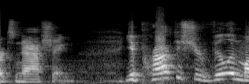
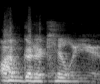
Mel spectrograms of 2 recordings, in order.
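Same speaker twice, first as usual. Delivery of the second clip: mocking, growled, growly vampire accent; 3 semitones lower than usual. The narrator mocks a threatening vampire by imitating his growly accent. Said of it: "I imitate his growly accent".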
